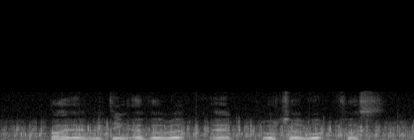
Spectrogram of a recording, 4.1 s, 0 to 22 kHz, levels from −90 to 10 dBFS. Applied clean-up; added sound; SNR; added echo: none; Boiling; 11 dB; reverberation time 0.1 s.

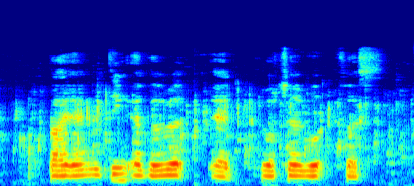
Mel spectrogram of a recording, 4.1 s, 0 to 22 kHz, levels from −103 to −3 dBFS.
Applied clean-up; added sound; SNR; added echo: classical method WPE with log-MMSE.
